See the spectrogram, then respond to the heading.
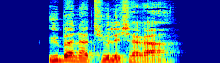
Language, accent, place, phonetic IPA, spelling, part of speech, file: German, Germany, Berlin, [ˈyːbɐnaˌtyːɐ̯lɪçəʁɐ], übernatürlicherer, adjective, De-übernatürlicherer.ogg
- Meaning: inflection of übernatürlich: 1. strong/mixed nominative masculine singular comparative degree 2. strong genitive/dative feminine singular comparative degree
